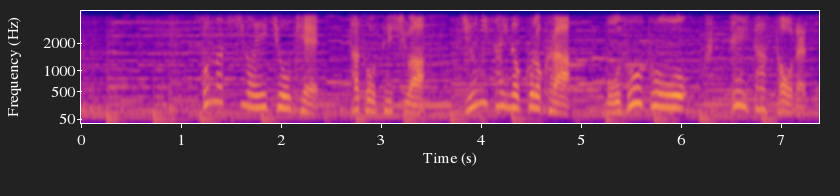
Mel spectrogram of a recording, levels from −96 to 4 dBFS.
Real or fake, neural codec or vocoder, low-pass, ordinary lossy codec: real; none; 3.6 kHz; none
